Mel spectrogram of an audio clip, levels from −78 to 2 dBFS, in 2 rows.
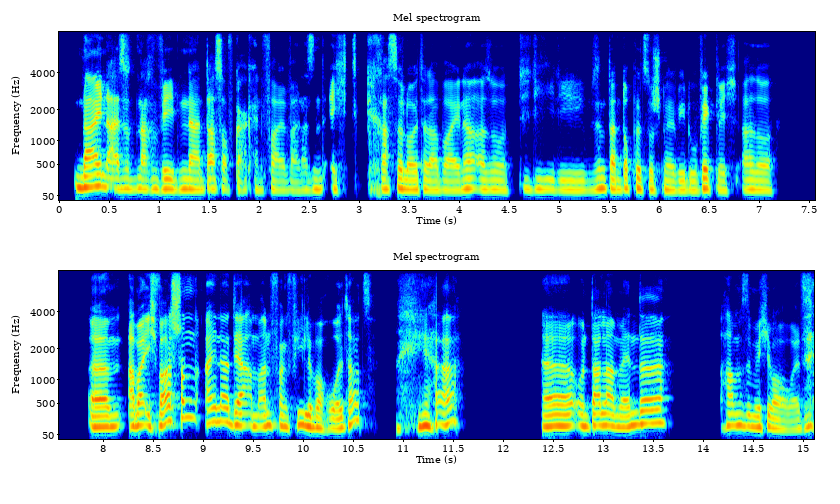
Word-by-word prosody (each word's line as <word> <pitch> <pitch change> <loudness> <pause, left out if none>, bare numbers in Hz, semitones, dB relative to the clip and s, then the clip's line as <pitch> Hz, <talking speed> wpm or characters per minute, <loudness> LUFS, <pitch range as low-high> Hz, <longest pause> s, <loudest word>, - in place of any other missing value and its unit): Nein, 155 +1 +5
also 135 -1 0
nach 130 0 -4
Wegen 130 -1 0
na 125 -1 +2
das 130 +2 -2
auf 125 -1 -7
gar 115 - -5
keinen 130 -3 -11
Fall, 115 0 -7
weil 110 -1 -9
da 115 - -10
sind 130 +2 -7
echt 130 -3 -8
krasse 130 +1 -2
Leute 125 0 -1
dabei, 115 -1 -3
ne? 135 +2 -1
Also, 125 -1 -4
die 135 - -9
die 130 0 -6
die 120 -1 -6
sind 135 +3 -3
dann 125 -1 +1
doppelt 135 0 -1
so 130 - -4
schnell 120 -1 -4
wie 115 0 -4
du, 115 -1 -6
wirklich. 125 -5 -1
Also 120 -2 -3 0.7
ähm, 145 +1 +6
aber 165 +2 +5
ich 155 0 +1
war 165 +8 +6
schon 270 +3 0
einer, 210 +1 +1
der 170 -2 +4
am 150 -2 -3
Anfang 155 0 0
viel 160 +4 +1
überholt 130 -2 +1
hat, 240 - -3 0.4
ja? 165 +7 +2 0.8
Äh, 155 +1 +5
und 160 -2 -1
dann 165 0 +4
am 155 -3 +2
Ende 190 +6 +2 0.5
haben 165 0 0
sie 155 -1 -2
mich 140 0 0
überholt. 115 -3 -2
135 Hz, 210 wpm, -22 LUFS, 125-155 Hz, 0.8 s, ähm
